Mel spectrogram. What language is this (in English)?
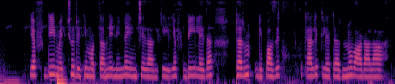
Telugu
